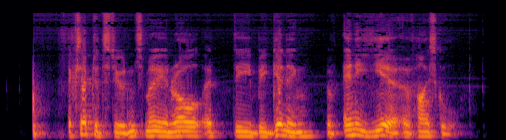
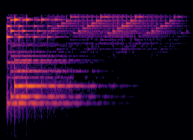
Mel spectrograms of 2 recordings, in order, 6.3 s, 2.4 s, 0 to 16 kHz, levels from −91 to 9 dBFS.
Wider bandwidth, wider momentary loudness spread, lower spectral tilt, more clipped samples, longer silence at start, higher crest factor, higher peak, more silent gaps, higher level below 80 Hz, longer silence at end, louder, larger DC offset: about the same, 11.5 kHz vs 11 kHz; second, 13 LU vs 22 LU; first, -7 dB/octave vs 10 dB/octave; neither; first, 0.4 s vs 0.1 s; second, 14 dB vs 22 dB; first, -2 dBFS vs -6 dBFS; neither; first, -54 dBFS vs under -90 dBFS; first, 0.65 s vs 0.15 s; first, -17 LUFS vs -25 LUFS; neither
